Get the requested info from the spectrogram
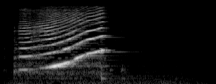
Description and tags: Violin, Glissando, Ascending, A (H4n)
Raw audio of a quick violin string glissando ascending. Recorded simultaneously with the Zoom H1, Zoom H4n Pro and Zoom H6 (XY Capsule) to compare the quality.
An example of how you might credit is by putting this in the description/credits:
The sound was recorded using a "H4n Pro Zoom recorder" on 11th November 2017.
glissandi, violin, ascending, string, H4, rising, glissando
